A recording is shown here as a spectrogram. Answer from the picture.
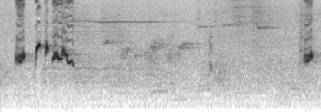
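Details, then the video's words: Red-whiskered bulbul in a cage, trained for fighting song, utters a rapid warbled phrase, then pauses about two seconds before a single bright note, with faint background sounds in between. "Luyện Chào Mào Hót Đấu"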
